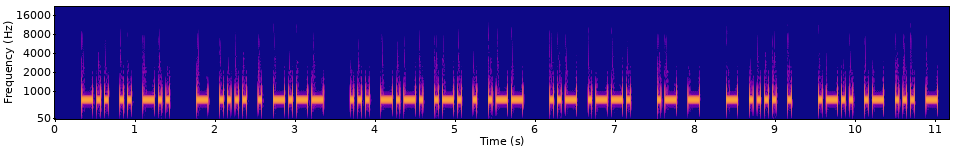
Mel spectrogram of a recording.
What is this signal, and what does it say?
Morse code, heard as a keyed tone, about 25 wpm, 700 Hz. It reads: DID THEY SCREW UP AT THE LAST
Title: Sentences from Top 1600 Words 25wpm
